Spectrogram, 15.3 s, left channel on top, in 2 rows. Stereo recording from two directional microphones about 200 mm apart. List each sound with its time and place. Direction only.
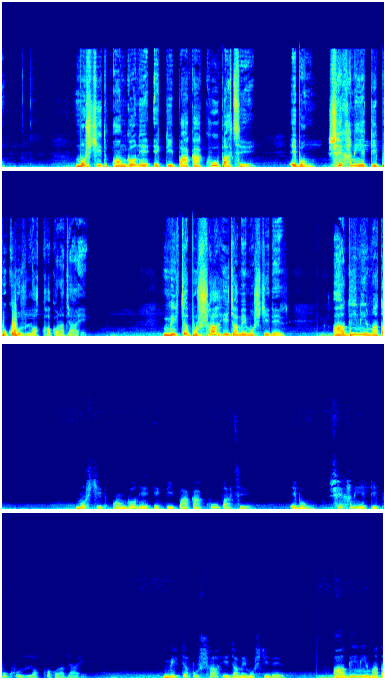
1.5 s speech: 50° left (ahead or behind)
10.9 s speech: 50° left (ahead or behind)
14.2 s a woman's voice: 35° left (ahead or behind)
